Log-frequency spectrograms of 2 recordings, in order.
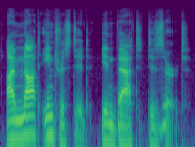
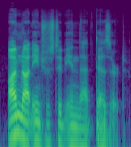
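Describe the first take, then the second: First: The last word is stressed on its second syllable. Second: The last word is stressed on its first syllable. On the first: It refers to a sweet food. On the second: It refers to a dry place.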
